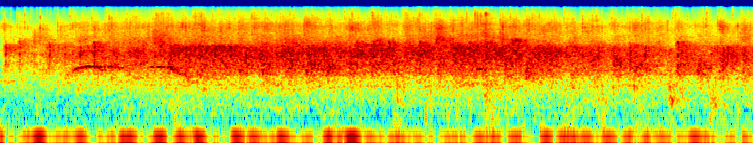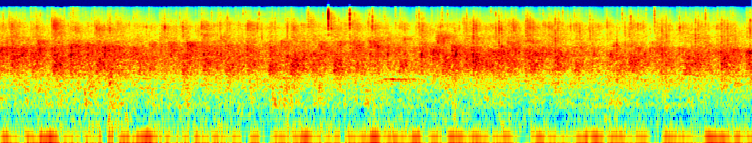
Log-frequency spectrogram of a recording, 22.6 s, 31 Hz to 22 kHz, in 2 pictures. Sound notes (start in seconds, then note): 0.1 applause, cheering; 5.5 applause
